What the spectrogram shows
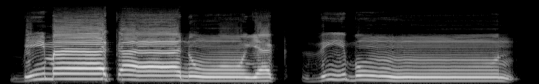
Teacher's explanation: با کو ایک الف کی مقدار کھینچ کر پڑھیں گے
